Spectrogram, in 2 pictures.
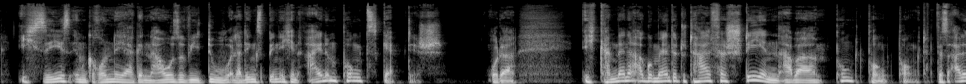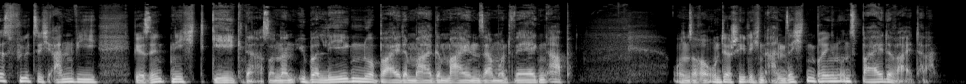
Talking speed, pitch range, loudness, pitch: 165 wpm, 100-135 Hz, -16 LUFS, 110 Hz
